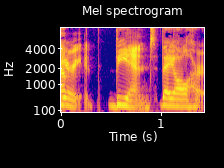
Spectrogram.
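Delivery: ordinary talk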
